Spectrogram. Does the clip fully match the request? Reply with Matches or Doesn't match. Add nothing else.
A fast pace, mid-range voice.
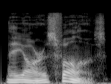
Doesn't match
